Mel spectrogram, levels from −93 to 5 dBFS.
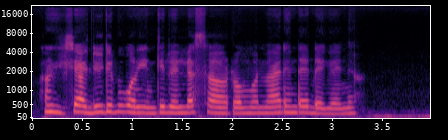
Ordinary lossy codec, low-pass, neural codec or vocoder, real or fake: none; none; codec, 44.1 kHz, 2.6 kbps, SNAC; fake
